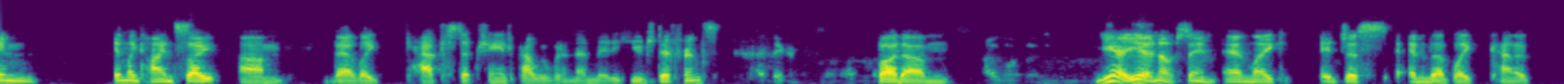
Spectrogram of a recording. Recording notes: It took us three zoom calls to make this episode happen because of the god forsaken time limit that the zoom gods created.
